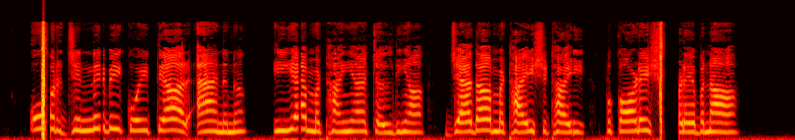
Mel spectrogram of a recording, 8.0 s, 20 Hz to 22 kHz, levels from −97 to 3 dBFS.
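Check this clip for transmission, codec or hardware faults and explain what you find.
There are three kinds of fault here: a constant codec texture plus two sorts of dropout, wireless squelch holes and soft frame-loss gaps.

The speech sounds rough and grainy all the way through, with noise filling in between the harmonics and a thin, synthetic top end. That's likely low-delay AAC compression, AAC-ELD. The damage is plainly audible, which fits a low bitrate of around 32 kbps.

There are two wireless microphone squelch dropouts, at 0.40–0.51 s and 6.52–6.80 s. In each one, hiss swells up, then the output goes nearly silent for about 66 ms the first time and about 178 ms the second, before the speech comes back. That's the FM signal fading until the receiver's squelch mutes it.

AAC frame loss with muting shows up at 0.99–1.04 s just before "बी कोई तेहार", at 2.97–3.02 s just before "मठाइयां चलदियां जैदा", and at 5.71–5.74 s. 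The first two holes are 40 ms and the last is 20 ms, which fits two, two and one lost frames. The decoder zeroed those frames, and the overlapping windows fade the sound out and back in, so the gaps are soft-edged.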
